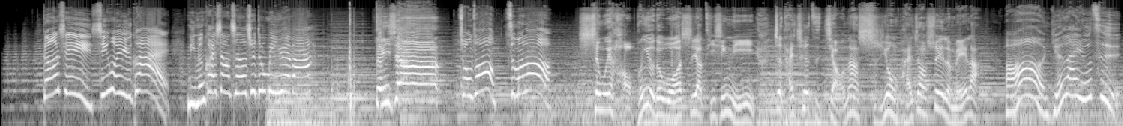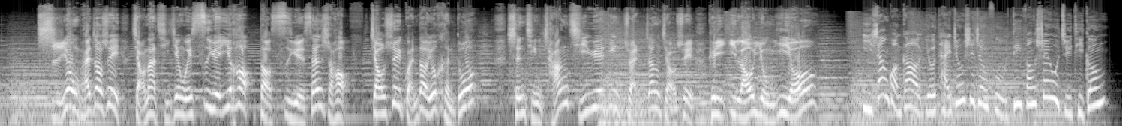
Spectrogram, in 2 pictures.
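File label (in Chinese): 使用牌照稅開徵廣播廣告 國語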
